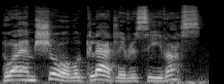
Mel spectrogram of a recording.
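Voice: medium pitch, moderate pace, pitched above the performer's own voice, close to an everyday voice. A cheerful living scarecrow from a storybook, put on by a narrator, talks in a lifted voice. It is kind and encouraging, with a proud streak. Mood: kindly, encouraging. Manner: kind, encouraging, self-assured.

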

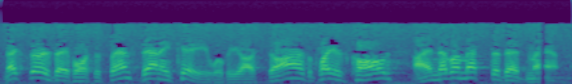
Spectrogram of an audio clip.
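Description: A man's voice: on the high side, very animated, normal speed. An American man announcing on 1940s radio with a polished, emphatic scripted delivery. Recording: muffled 1940s radio broadcast with music.

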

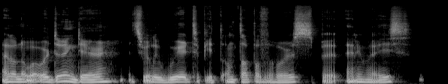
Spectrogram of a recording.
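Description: A man's voice: lowish voice, little pitch movement, fairly quick, vocal fry, darkish tone. A man with a Belgian accent hosting a casual gaming podcast, rambling and laughing at himself. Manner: rambling, self-mocking, laughs often. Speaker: podcast host.

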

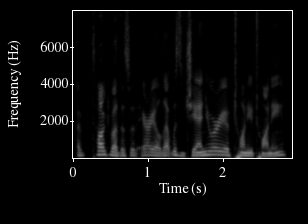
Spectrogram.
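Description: A woman's voice: sits low, fast talker, dry recording, studio quality. A middle-aged woman, a stage actress, chatting casually as an interview guest with wry, playful asides. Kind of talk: casual group interview chat.

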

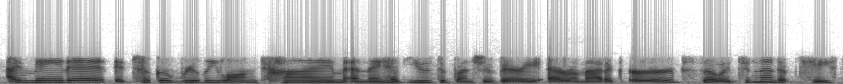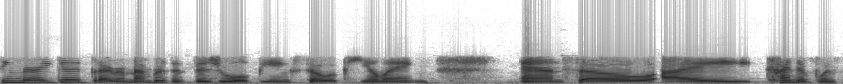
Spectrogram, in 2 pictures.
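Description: A woman's voice: mid-range voice, normal speed, no echo. A young woman calling in as a guest, talking casually and laughing often, with many fillers. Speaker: guest on a phone-in. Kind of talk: casual phone interview. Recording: tinny phone line.

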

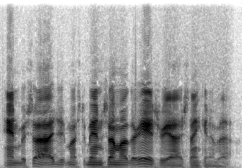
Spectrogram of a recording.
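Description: Sly old backwoods shopkeeper, low voice that swoops around, folksy drawl, muffled old radio sound. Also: male voice, expressive, fast, a little hiss or hum. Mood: evasive. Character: cagey old rural male storekeeper. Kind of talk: 1940s radio comedy acting. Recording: dull old 1940s radio recording.

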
